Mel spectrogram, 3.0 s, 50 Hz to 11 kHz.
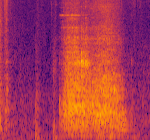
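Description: A HAISSER Industry 1200 mm manual tile cutter scoring ceramic tile, heard as a couple of brief scrapes followed by a sustained rasping scratch of the cutting wheel across the glaze, close by, fading out at the end, no speech.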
